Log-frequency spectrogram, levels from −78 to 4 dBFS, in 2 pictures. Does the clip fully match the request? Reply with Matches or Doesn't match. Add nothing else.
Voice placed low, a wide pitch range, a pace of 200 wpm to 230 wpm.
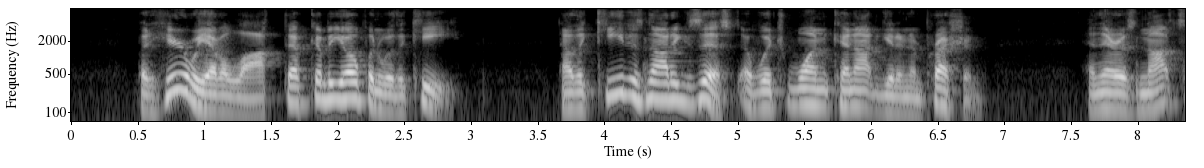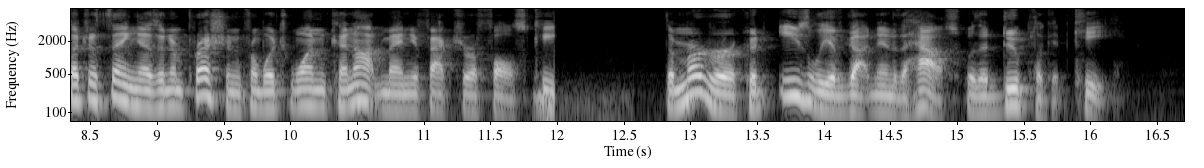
Matches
